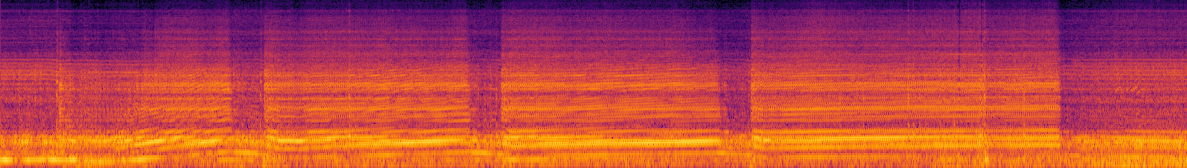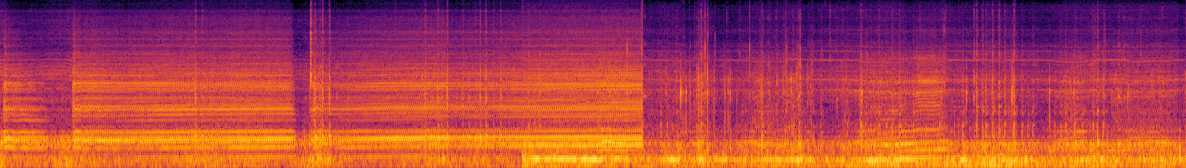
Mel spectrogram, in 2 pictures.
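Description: Suzuki Samurai rally car's engine heard from inside the cabin, revving hard and pulling up through the gears, with a brief lift in engine note at each gear change a few seconds apart.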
